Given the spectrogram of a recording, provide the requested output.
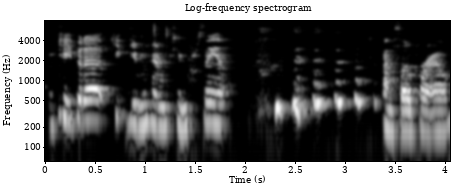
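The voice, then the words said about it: Put-on accent. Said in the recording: “you have to talk in that accent.”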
